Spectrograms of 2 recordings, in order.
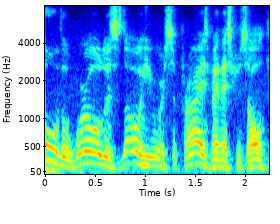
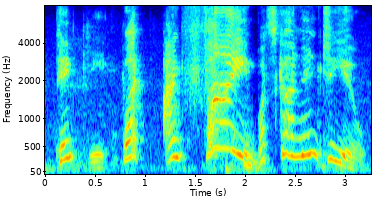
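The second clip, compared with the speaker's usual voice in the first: higher flustered protest; startled Twilight; 10 semitones higher than usual. A narrator's reading. Twilight protests as Pinkie grabs her face, startled. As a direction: push back, startled and confused.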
